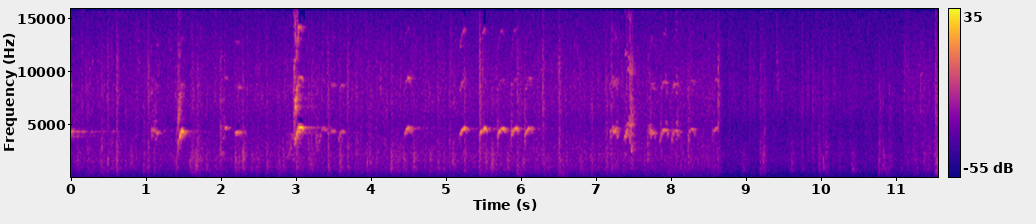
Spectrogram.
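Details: At a nest box on restored farmland in the Capertee Valley, New South Wales, late August 2018, brown treecreepers of the eastern subspecies give bright, high notes in irregular bursts for about eight seconds, then quieter background.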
